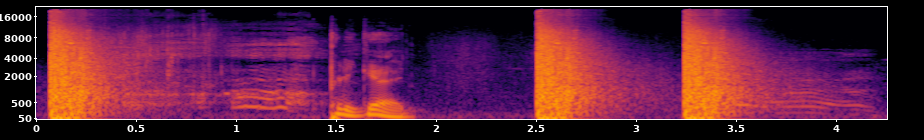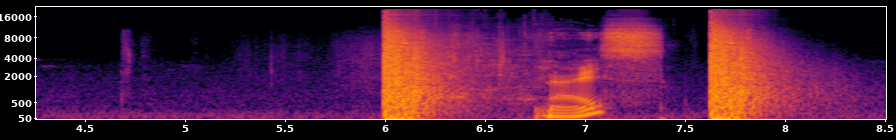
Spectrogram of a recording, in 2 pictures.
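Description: Gunshots in the Project Zomboid zombie survival game, five sharp loud cracks spaced irregularly over several seconds, each with a short decaying tail, mixed with brief casual talk and light laughter between shots.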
